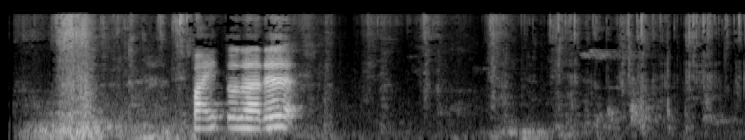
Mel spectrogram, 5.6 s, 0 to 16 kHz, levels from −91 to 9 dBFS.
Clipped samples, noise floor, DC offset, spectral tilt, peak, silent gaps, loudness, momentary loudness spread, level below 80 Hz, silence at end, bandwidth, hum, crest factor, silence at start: under 0.1%; -51 dBFS; under 0.1%; -2 dB/octave; 0 dBFS; none; -16 LUFS; 27 LU; -44 dBFS; 0.25 s; 12 kHz; none; 22 dB; 0.3 s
